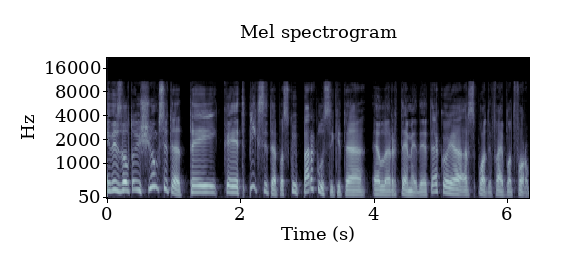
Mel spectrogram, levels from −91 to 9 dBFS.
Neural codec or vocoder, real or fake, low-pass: none; real; 10.8 kHz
